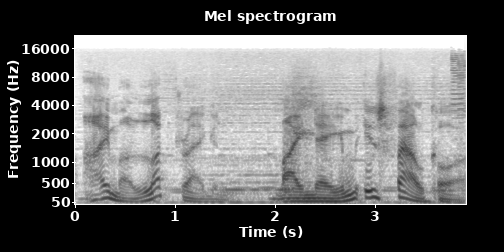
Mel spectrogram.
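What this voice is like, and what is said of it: Character voice of a luck dragon. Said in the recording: “I don't know how you did that voice, ... but that was amazing. ... That was excellent.”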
